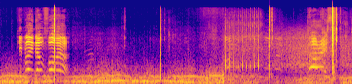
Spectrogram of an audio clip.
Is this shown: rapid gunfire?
yes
